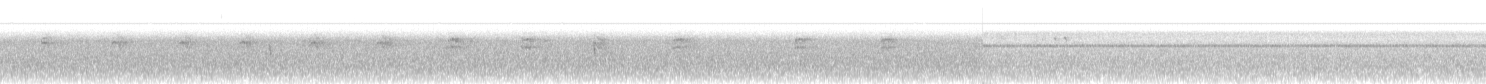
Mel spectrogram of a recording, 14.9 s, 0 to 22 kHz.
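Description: Steady trail-camera hiss with a bird giving short high calls over and over, about one every 0.7 seconds, each often a pair of notes at two pitches. About two-thirds of the way in the calls stop abruptly and a steady high-pitched insect trill takes over.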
